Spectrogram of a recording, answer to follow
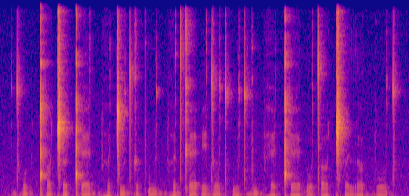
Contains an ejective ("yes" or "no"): yes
